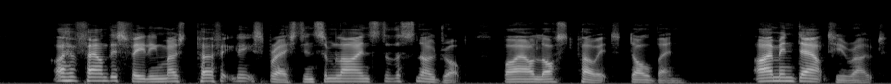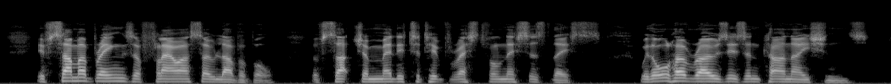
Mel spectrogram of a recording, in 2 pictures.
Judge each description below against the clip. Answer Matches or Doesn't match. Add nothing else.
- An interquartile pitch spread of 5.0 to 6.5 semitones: Doesn't match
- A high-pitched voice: Doesn't match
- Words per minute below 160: Matches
